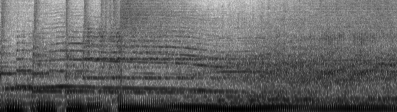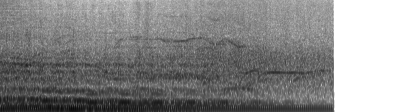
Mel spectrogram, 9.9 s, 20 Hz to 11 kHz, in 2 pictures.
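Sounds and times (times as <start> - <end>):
backing track music: 0.0 - 9.1
electric bass guitar sustained notes: 0.0 - 9.1.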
